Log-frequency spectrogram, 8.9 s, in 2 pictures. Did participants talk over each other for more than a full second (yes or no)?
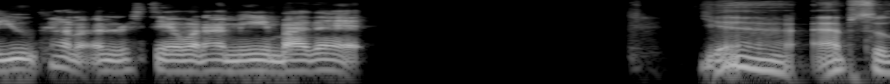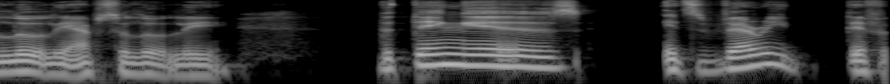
no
